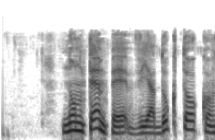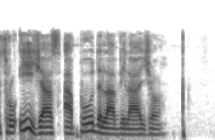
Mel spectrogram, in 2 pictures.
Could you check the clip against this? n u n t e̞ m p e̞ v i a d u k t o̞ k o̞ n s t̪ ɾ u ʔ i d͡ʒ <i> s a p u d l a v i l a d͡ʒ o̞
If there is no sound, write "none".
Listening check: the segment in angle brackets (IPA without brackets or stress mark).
a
